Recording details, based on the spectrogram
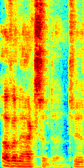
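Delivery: plain reading voice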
